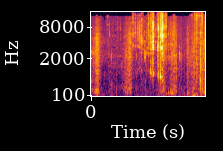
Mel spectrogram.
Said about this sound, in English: Mmm. Mmm. Good crunch.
